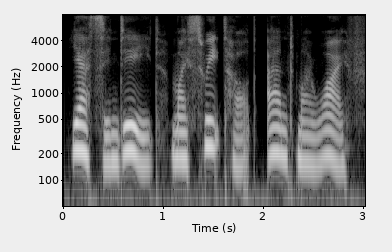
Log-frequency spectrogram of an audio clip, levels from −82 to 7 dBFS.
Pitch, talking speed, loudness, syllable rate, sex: 180 Hz, 140 wpm, -19 LUFS, 3.3 syllables/s, female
